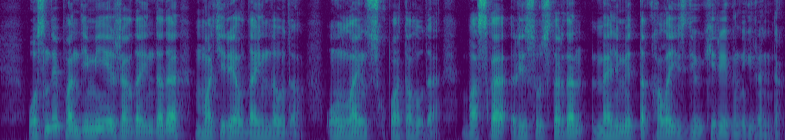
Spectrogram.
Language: Kazakh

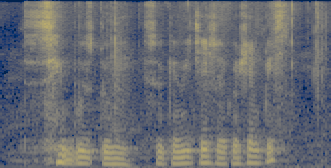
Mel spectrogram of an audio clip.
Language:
English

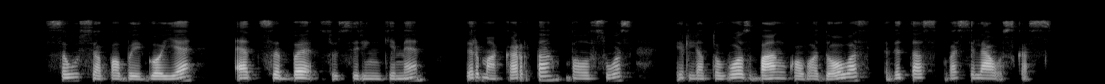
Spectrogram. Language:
Lithuanian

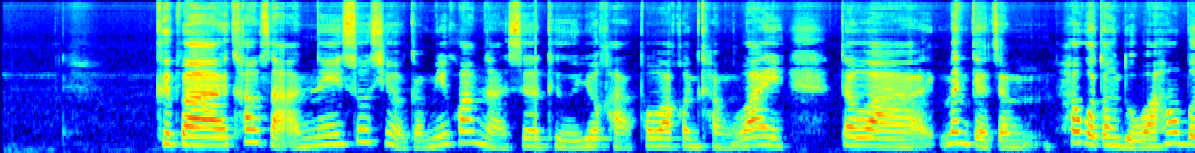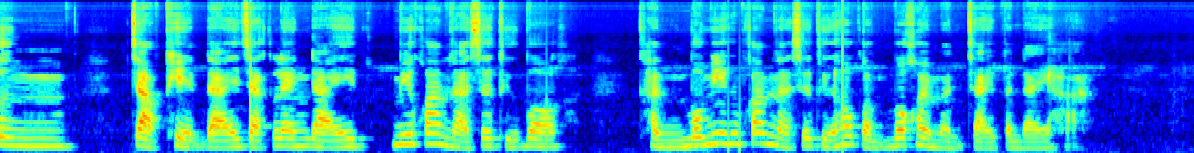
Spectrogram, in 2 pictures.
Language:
Thai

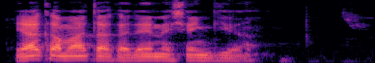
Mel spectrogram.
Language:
Hausa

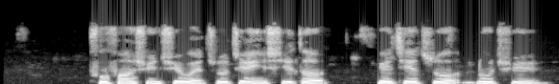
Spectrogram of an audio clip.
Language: Chinese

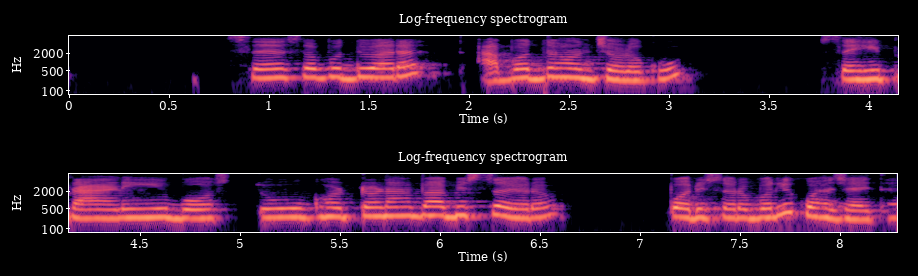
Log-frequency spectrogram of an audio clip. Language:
Odia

